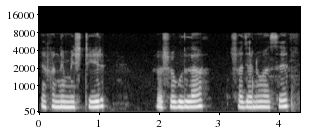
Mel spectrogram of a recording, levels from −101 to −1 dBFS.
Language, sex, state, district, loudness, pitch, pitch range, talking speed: Bengali, female, Assam, Hailakandi, -15 LUFS, 205 Hz, 205-220 Hz, 70 wpm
